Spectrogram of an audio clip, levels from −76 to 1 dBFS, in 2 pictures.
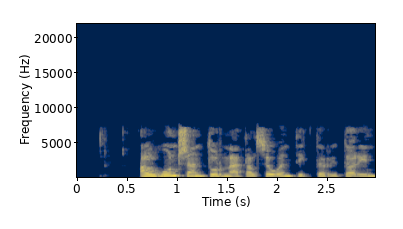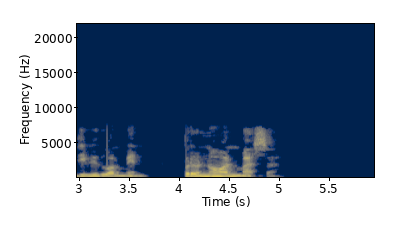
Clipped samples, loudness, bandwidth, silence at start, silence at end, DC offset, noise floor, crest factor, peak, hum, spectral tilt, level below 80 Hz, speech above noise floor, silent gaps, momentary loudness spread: under 0.1%; -16 LUFS; 7.6 kHz; 0.65 s; 1 s; under 0.1%; under -90 dBFS; 16 dB; -2 dBFS; none; -4.5 dB/octave; -56 dBFS; over 75 dB; none; 11 LU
